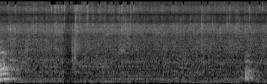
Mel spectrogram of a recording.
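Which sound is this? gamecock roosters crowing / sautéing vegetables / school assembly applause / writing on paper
sautéing vegetables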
